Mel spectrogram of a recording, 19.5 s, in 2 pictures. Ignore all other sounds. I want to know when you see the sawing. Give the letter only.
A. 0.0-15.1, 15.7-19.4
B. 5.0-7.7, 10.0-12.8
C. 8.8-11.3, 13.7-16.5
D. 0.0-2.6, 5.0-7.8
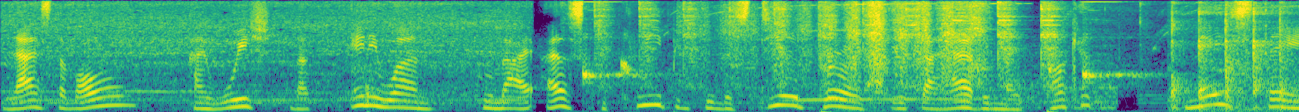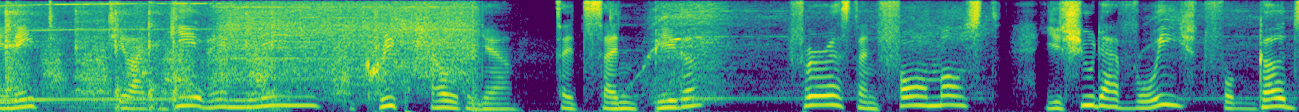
B.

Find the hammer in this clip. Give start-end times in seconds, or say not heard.
4.3-11.9.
